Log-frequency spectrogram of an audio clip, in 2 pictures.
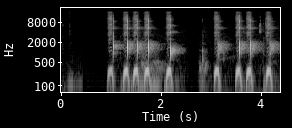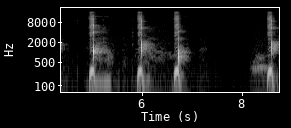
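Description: Phone keyboard taps click one at a time.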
